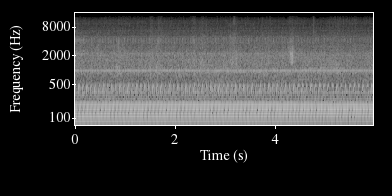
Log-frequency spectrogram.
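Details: BMW F30 340i after fixing the exhaust valve rattle by refitting its clip/pin: steady even idle with low smooth drone, no rattle or tapping; sounds healthy.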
